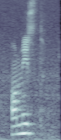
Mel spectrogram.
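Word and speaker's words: honest: là cộng với Còn onest cái này là dùng chứ không dùng ơ vì cái từ cái từ này âm h câm Chúng ta đọc từ này bắt đầu bằng âm o onist chúng ta dùng ân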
